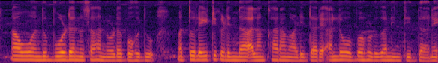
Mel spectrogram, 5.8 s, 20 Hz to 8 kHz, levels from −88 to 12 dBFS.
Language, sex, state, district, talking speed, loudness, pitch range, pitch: Kannada, female, Karnataka, Dakshina Kannada, 145 wpm, -23 LUFS, 160-180 Hz, 175 Hz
